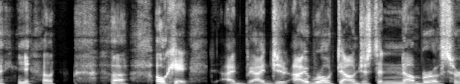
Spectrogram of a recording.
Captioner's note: laughing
